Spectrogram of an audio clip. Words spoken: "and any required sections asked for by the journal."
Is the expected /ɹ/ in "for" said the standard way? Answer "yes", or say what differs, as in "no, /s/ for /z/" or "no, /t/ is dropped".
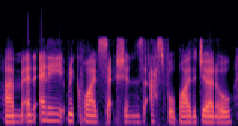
no, /l/ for /ɹ/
